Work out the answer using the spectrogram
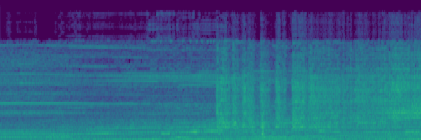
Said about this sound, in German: Wir hatten dem Auto damals aufgrund des relativ markanten Antriebsgeräusches übrigens den Titel »Singende Säge« verpasst. Wir hören noch mal kurz rein in eine Soundaufnahme bei Beschleunigung des Fahrzeugs.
